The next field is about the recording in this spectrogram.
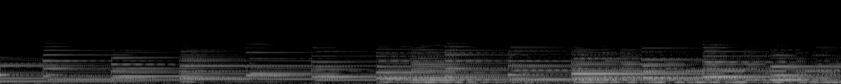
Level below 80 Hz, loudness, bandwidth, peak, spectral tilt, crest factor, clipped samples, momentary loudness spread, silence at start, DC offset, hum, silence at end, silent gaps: -62 dBFS; -38 LUFS; 8.2 kHz; -22 dBFS; -10 dB/octave; 14 dB; under 0.1%; 9 LU; 0 s; under 0.1%; none; 0 s; none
